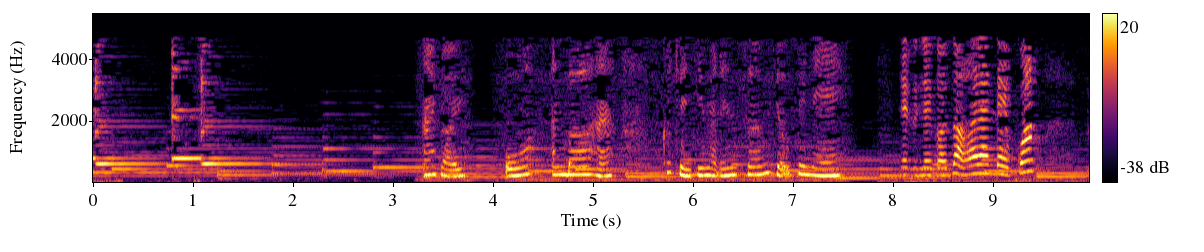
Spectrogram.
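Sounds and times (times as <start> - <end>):
electronic doorbell multi-note ding-dong chime: 0.0 - 2.0
speech: 3.5 - 9.6.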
